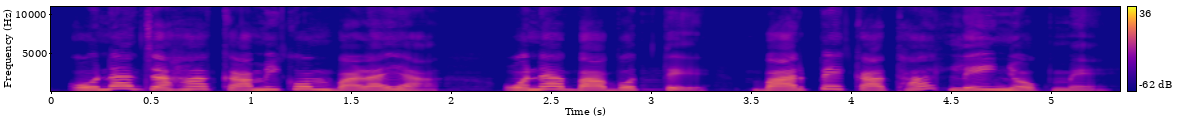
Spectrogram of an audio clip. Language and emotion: Santali, neutral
